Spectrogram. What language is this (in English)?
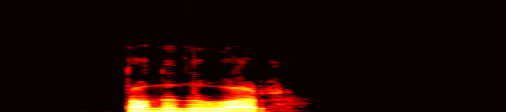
Bashkir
